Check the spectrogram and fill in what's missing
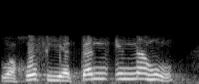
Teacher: الحكم إظهار لوقوع الهمز بعد التنوين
